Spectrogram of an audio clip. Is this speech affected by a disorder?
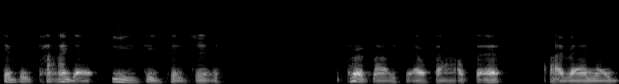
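Yes: speech impediment; speech impediment since childhood, weaker-looking muscles in childhood, cerebral palsy considered but did not fit; pretty good speaker when comfortable, drama club and debate team experience.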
